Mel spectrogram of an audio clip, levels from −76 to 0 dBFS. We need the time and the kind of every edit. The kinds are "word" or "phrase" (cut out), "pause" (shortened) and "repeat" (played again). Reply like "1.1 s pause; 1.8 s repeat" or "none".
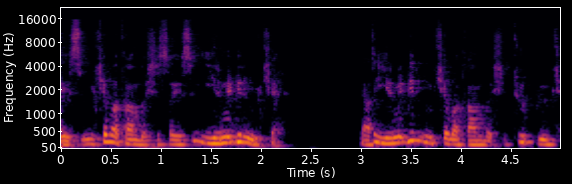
3.1 s word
